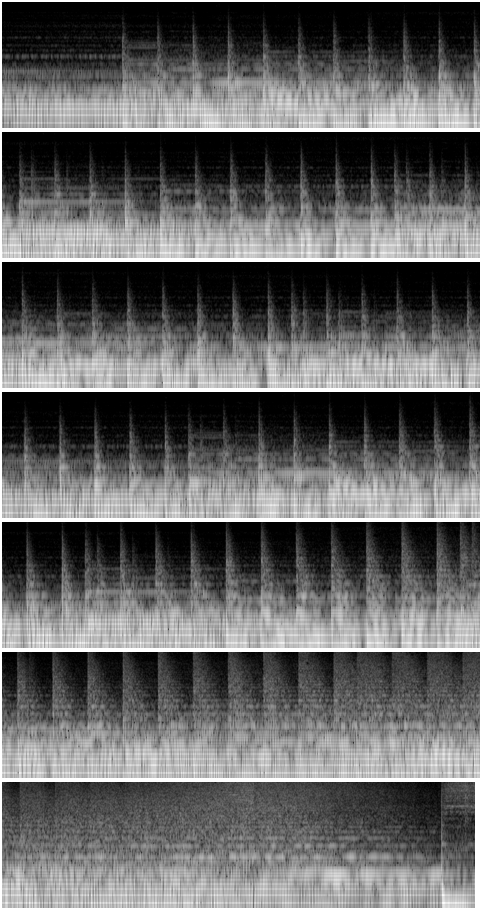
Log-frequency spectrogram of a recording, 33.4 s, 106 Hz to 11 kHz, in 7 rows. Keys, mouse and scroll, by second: 0.2 Return, 1.4 click, 2.0 KP_4, 2.1 KP_0, 2.2 Return, 3.5 click, 4.2 v, 5.0 click, 5.9 ctrl+d, 8.8 click, 12.0 click, 14.8 t, 15.4 click, 16.0 BackSpace, 17.5 click, 20.4 t, 20.8 click, 22.3 shift+5, 23.1 ctrl+a, 23.8 click, 25.0 Right, 25.4 BackSpace, 28.7 click, 29.2 KP_Enter, 30.3 click.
